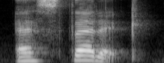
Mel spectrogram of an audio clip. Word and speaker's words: aesthetic: Aesthetic, aesthetic, just pretend that first A isn't there.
